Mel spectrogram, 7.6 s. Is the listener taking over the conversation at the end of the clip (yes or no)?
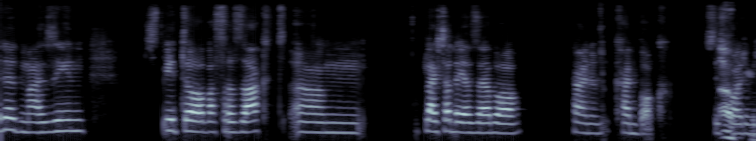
yes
